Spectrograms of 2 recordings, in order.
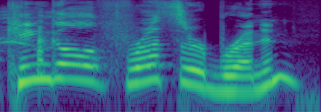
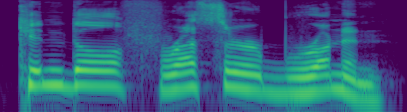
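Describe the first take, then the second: First: The first word has a hard g sound. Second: The first word has a d and l sound. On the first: The speaker calls it wrong. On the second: The speaker calls it right.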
